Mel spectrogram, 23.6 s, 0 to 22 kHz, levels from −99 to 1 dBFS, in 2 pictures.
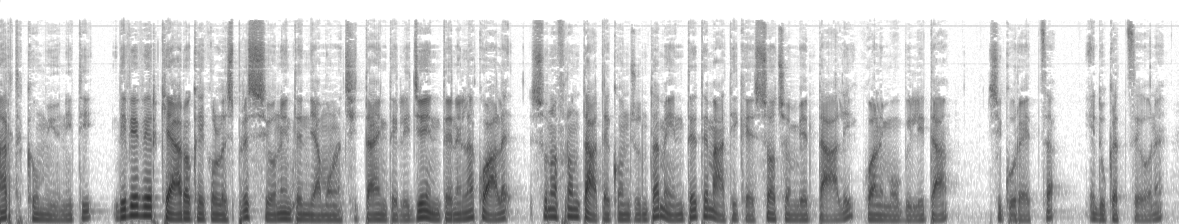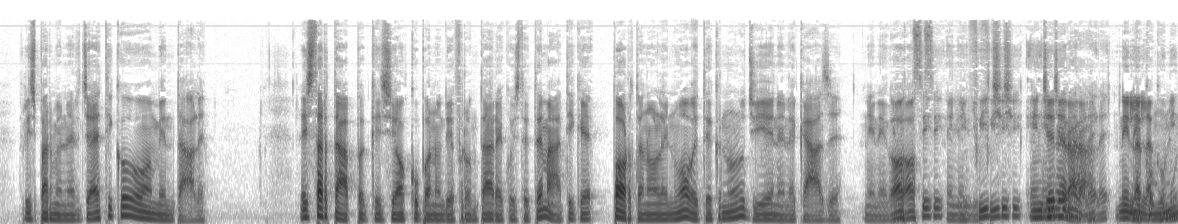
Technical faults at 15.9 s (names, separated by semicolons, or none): none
